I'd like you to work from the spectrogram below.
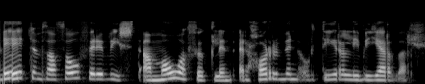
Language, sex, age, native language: Icelandic, female, 20-29, Icelandic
